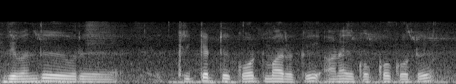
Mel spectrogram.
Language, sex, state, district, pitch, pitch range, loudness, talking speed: Tamil, male, Tamil Nadu, Nilgiris, 130 Hz, 120-135 Hz, -16 LUFS, 145 wpm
